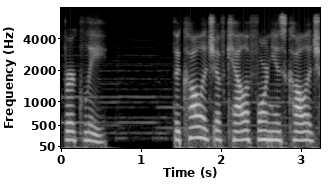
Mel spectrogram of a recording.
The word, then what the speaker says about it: Berkeley: The philosopher's name is pronounced Barclay, but the city's name, to accommodate American English, is pronounced Berkeley.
